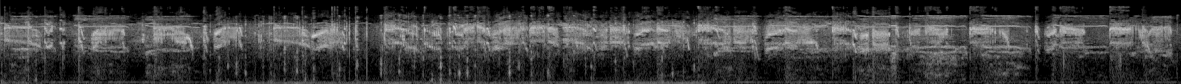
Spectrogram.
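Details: Swiftlet calling sound with wing flapping, used to lure swiftlets: a dense, unbroken chorus of high chattering twitters and a faint steady high tone throughout.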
